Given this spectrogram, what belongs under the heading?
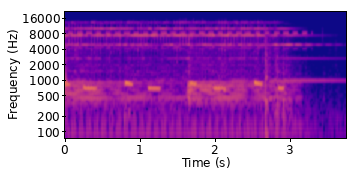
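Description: An alarm clock rings with a steady, shrill metallic tone and a repeating beeping pattern, loud and close, then cuts off abruptly near the end.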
